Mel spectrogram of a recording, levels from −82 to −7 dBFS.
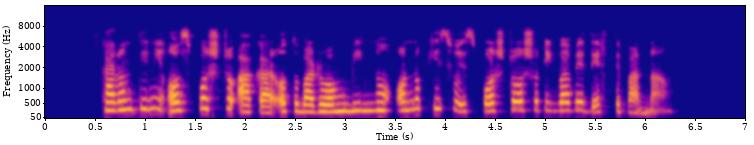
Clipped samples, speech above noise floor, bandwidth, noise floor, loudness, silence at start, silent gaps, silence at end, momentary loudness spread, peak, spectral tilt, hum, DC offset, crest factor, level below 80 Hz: under 0.1%; over 72 dB; 7.8 kHz; under -90 dBFS; -18 LUFS; 0.6 s; none; 0.8 s; 10 LU; -2 dBFS; -4 dB/octave; none; under 0.1%; 16 dB; -64 dBFS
